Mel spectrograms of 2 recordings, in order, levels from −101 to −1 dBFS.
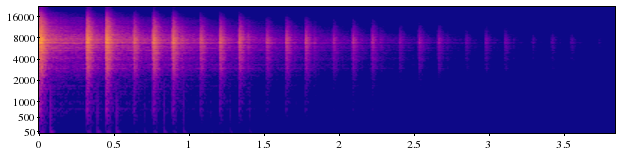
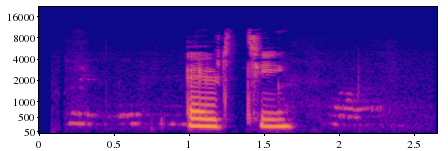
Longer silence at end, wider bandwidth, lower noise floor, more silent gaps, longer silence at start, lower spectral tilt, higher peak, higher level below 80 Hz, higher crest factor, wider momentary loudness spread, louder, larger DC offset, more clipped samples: first, 2.15 s vs 0.6 s; first, over 20 kHz vs 10.5 kHz; first, -83 dBFS vs -63 dBFS; neither; second, 0 s vs 0.2 s; second, 9 dB/octave vs -4.5 dB/octave; first, -2 dBFS vs -12 dBFS; second, under -90 dBFS vs -84 dBFS; first, 30 dB vs 20 dB; about the same, 23 LU vs 25 LU; first, -26 LUFS vs -30 LUFS; neither; neither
